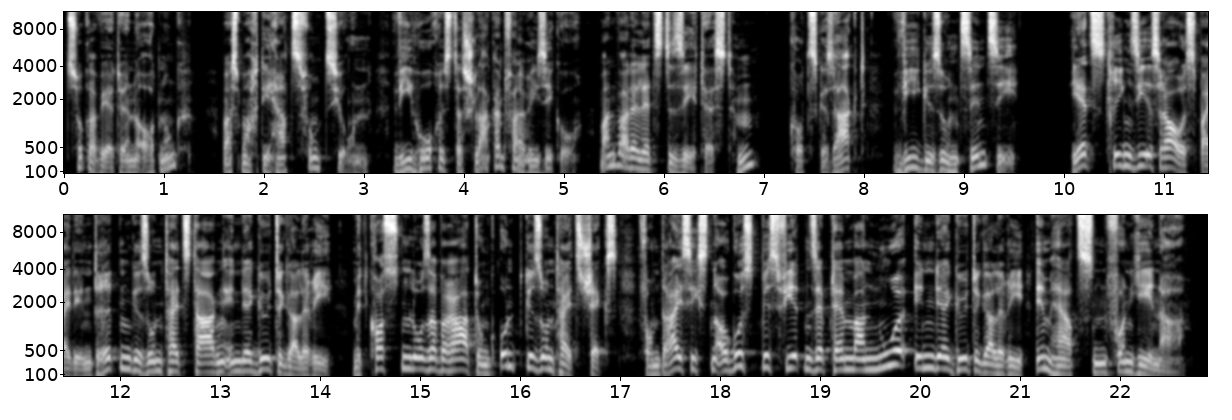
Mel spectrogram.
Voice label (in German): Werbung; Goethe Galerie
